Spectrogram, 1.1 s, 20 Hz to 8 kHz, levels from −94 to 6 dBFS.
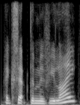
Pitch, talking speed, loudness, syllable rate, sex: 220 Hz, 280 wpm, -17 LUFS, 6.6 syllables/s, female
